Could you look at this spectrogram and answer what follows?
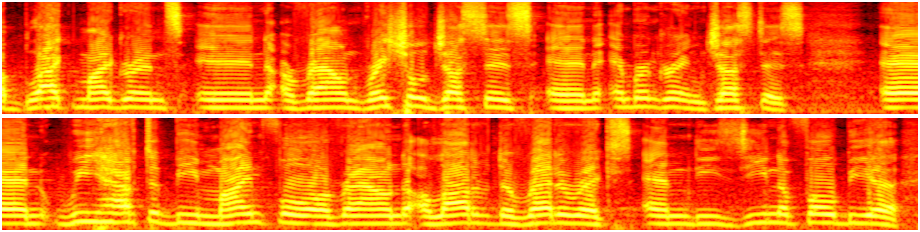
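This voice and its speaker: High-pitched young man speaking at a rally. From Somalia. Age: 20s. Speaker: community organizer, rally speaker. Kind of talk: rally speech.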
